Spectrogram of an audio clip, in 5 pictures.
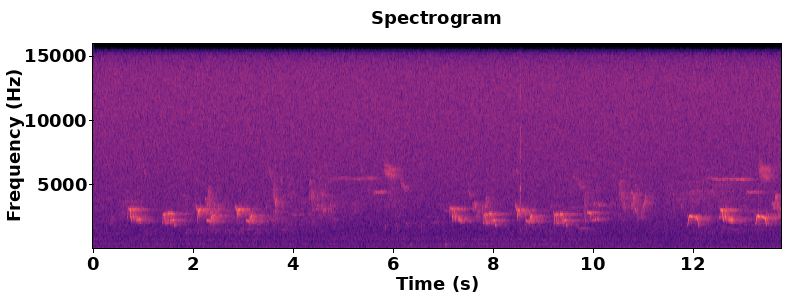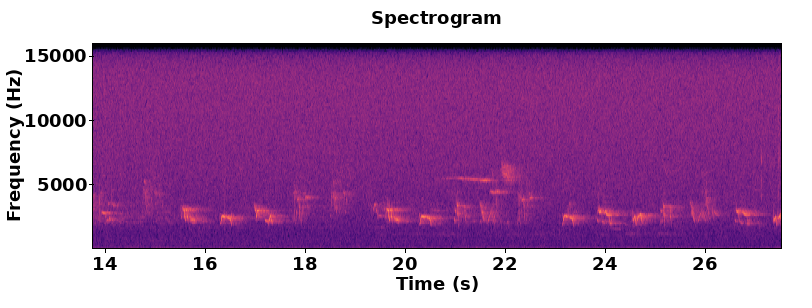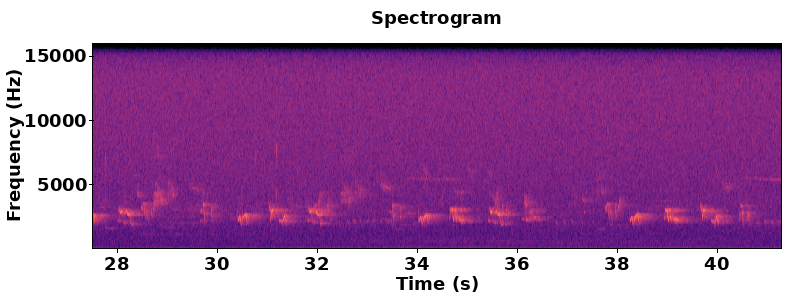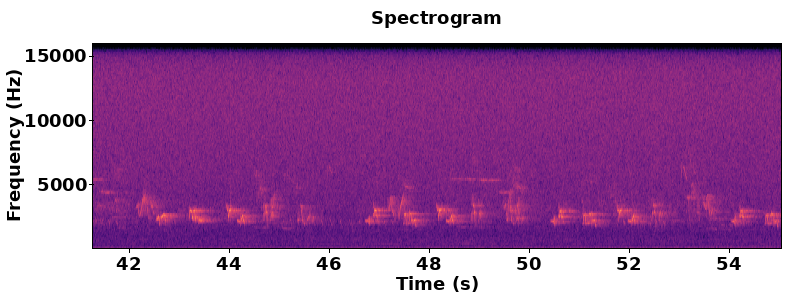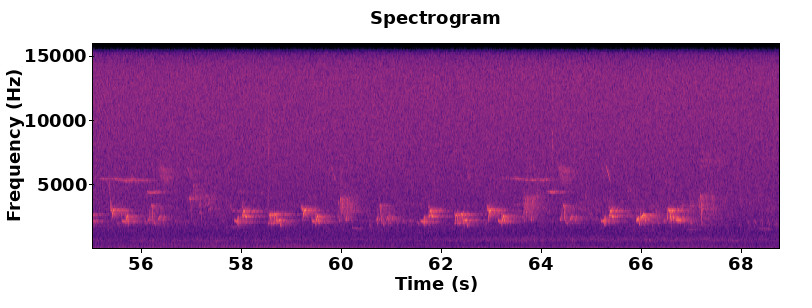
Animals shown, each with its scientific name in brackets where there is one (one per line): Black-throated Green Warbler (Setophaga virens)
American Robin (Turdus migratorius)
Red-eyed Vireo (Vireo olivaceus)
Wood Thrush (Hylocichla mustelina)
